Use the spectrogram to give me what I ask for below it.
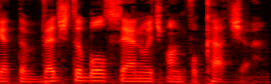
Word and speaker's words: focaccia: Focaccia. Is that how you say it? Focaccia. Pronounce. Let's ask how to pronounce it. How to pronounce focaccia? F-O-C-C. Focaccia. Okay, YouTube says focaccia.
